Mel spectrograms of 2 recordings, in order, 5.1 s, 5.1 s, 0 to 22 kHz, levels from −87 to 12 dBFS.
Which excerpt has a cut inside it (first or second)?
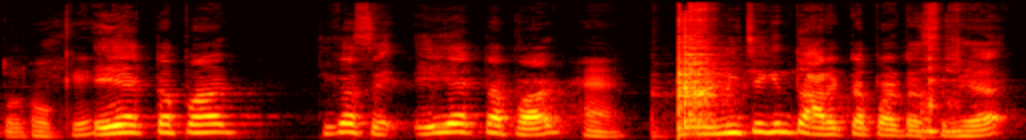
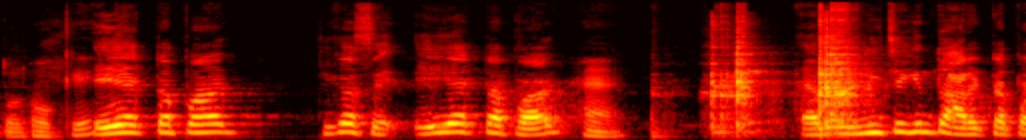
first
